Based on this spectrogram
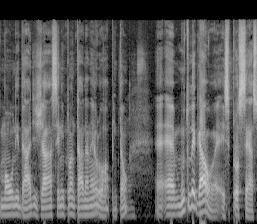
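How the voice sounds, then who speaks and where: This man's pitch is medium. He talks at a moderate pace. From Londrina, Paraná, Brazil. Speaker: franchise owner, entrepreneur. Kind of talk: podcast interview.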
